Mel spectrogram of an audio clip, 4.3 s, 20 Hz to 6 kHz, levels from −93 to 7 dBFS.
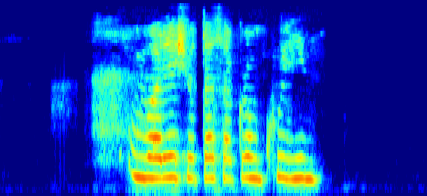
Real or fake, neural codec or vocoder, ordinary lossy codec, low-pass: real; none; AAC, 24 kbps; 5.4 kHz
